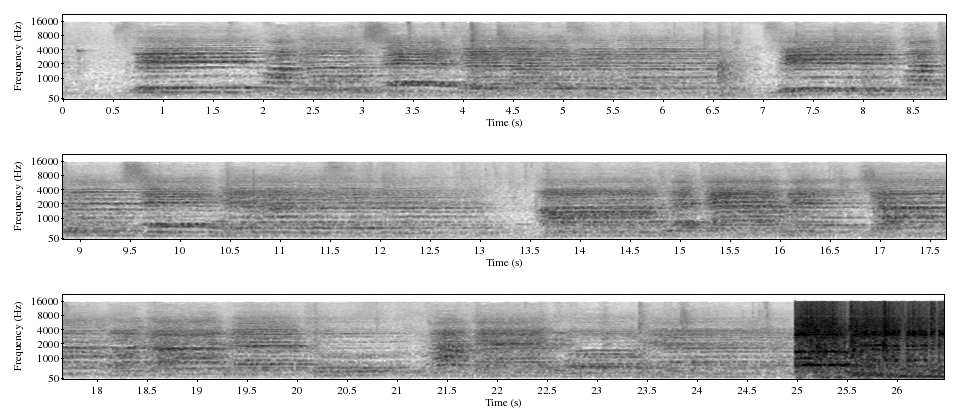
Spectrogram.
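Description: A group of voices singing together, phrase by phrase with short breaks between lines. About a second before the end, the sound cuts abruptly to much louder singing.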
